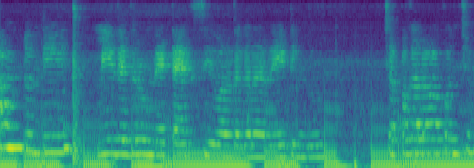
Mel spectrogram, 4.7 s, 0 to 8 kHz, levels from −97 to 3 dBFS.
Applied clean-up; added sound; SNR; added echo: none; Bass guitar; -1 dB; reverberation time 0.2 s.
